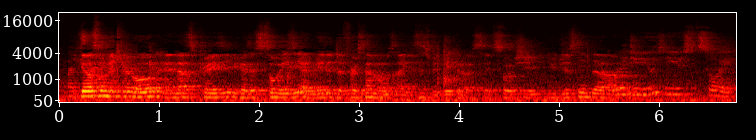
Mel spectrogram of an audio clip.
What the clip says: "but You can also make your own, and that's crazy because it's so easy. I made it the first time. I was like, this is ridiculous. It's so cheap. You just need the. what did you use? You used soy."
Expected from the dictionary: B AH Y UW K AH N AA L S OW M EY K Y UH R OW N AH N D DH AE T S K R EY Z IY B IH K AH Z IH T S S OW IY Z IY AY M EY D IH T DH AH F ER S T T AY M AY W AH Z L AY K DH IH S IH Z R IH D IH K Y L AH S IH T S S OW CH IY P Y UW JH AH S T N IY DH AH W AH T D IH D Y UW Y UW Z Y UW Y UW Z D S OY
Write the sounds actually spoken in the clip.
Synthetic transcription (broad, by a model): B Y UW K AH N AA L S OW M EY K Y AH R OW N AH N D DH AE T S K R EY Z IY B IH K AH Z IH T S S OW IY Z IY AY M EY D IH T DH AH F ER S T T AY M AY W AH Z L AY K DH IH S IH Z R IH D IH K Y AH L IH S S OW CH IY Y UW JH AH S T N IY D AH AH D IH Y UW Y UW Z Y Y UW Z S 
